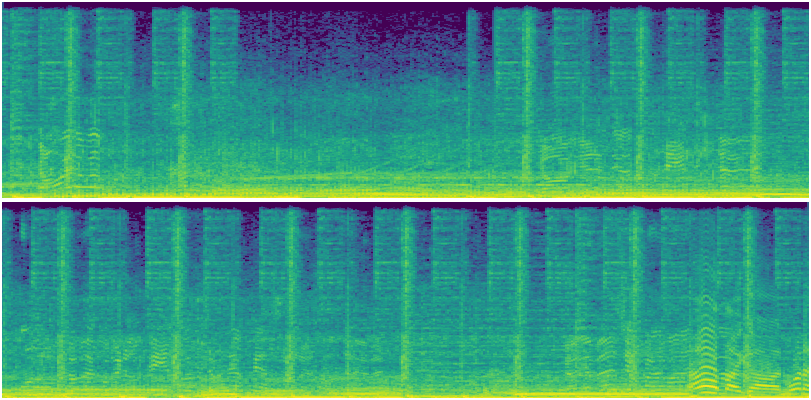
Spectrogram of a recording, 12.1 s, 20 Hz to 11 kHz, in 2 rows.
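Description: A 2021 Beta 390 RR dirt bike engine roars loud and close on a trail ride, revving and shifting constantly with wind rush, and a rider's voice may break in near the end.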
